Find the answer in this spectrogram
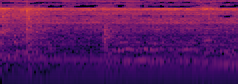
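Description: Jeweller's soldering torch flame hissing steadily while heating a gold piece, over a steady low hum.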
